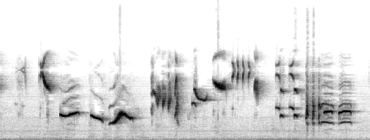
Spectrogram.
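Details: Chestnut-capped thrush singing as a master recording for training other songbirds: descending whistled slurs give way to buzzy chattering notes, fast stuttered clicks and a harsh rattling burst, varied and loud throughout.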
